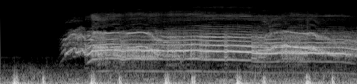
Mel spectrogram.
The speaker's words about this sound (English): Scream after scream rang through the silence, piercing shrill. The screams of a little child. No, of little children. Not the screams one hears in a nursery.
